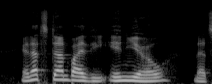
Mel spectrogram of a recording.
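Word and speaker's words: Inyo: it's in April and that's done by the Ino that's spelled i n yo the Ino National Forest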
